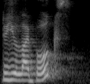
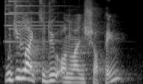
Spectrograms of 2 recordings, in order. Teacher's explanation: remember to raise your voice at the end of these questions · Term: rising intonation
